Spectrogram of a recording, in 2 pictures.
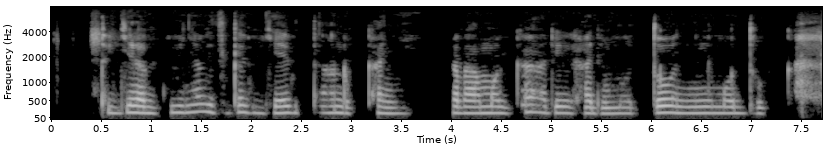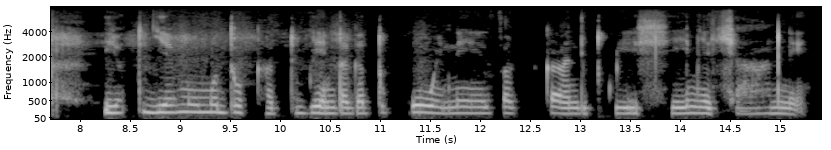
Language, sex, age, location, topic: Kinyarwanda, female, 18-24, Musanze, government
